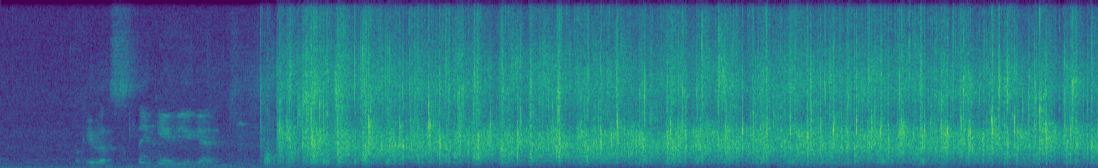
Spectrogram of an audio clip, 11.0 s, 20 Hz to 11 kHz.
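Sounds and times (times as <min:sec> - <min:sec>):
audience applauding: 0:02.6 - 0:10.9.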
